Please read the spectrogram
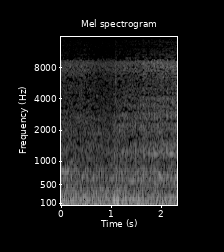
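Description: Outdoor field noise: a steady low rumble with a fainter hiss above it.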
